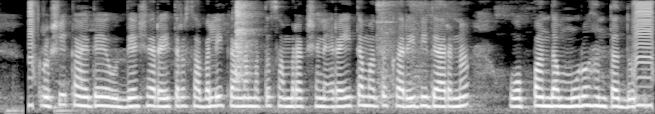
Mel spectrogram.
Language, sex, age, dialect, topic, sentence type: Kannada, female, 25-30, Central, agriculture, statement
